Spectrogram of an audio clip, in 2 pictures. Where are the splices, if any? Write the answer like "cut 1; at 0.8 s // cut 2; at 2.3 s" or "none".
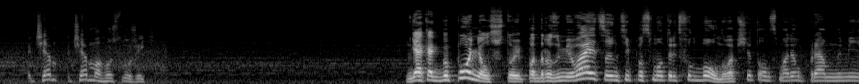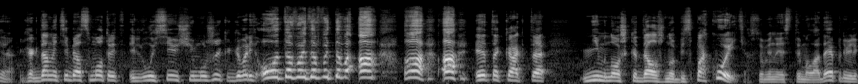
cut 1; at 1.7 s // cut 2; at 8.8 s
